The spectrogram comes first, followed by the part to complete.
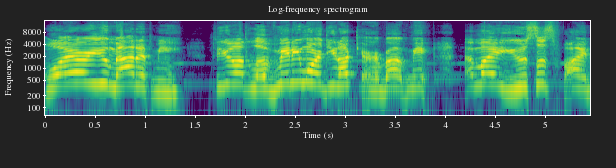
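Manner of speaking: acted, frantic, needy, panicked pleading. Acting out own reaction when someone is mad: imitating own panicked pleading. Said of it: "I panic and I'm like".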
